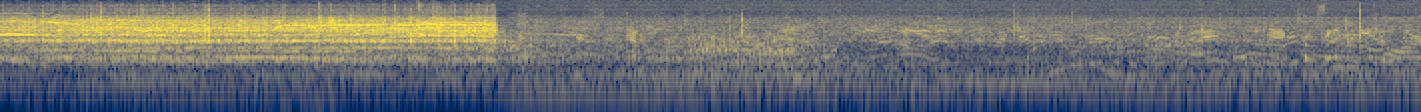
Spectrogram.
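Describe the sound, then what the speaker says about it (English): An aerobatic airplane making a knife-edge pass at the Culpeper Air Fest gives a loud, droning engine roar that cuts off abruptly, leaving a quieter, distant outdoor background with faint crowd noise. "Picture taking pass, knife edge flight."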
